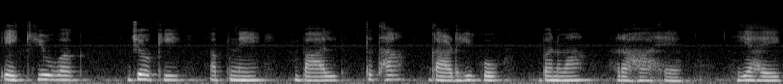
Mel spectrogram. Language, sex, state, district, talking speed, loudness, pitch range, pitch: Hindi, female, Chhattisgarh, Raipur, 100 wpm, -20 LUFS, 190-205 Hz, 195 Hz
